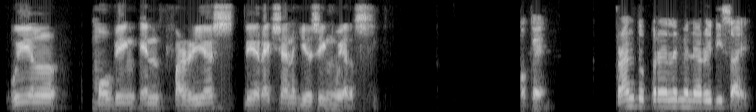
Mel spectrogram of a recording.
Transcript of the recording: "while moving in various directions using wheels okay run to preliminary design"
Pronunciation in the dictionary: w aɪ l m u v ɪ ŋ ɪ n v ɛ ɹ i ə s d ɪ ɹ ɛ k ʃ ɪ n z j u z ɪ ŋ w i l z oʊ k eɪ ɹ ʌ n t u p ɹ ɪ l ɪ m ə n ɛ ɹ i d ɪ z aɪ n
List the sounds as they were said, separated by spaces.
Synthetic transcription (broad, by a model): w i l m u v ɪ ŋ ɪ n f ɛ ɹ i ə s d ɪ ɹ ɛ k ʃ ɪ n j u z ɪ ŋ w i l s oʊ k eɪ ɹ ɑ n t u p ɹ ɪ l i m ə n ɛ ɹ i d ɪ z aɪ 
